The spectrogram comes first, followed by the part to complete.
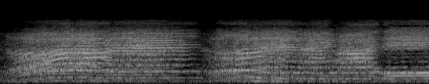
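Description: A Buddhist monk's voice chanting in two long, drawn-out phrases with a brief break between them.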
